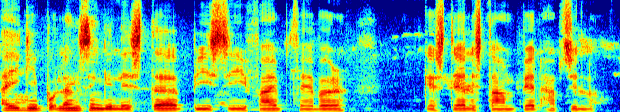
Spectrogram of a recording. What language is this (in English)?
Manipuri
